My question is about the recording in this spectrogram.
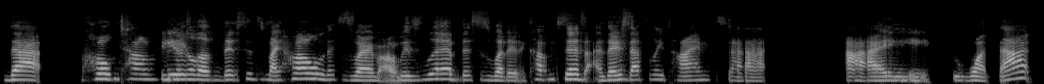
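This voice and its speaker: A woman's voice: mid-range voice, fairly even intonation, unhurried, sharp tone, dry recording. A young woman guest in a conversational interview, speaking earnestly with frequent "like" fillers. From born in Haiti, raised in East Africa and the US. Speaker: podcast guest.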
